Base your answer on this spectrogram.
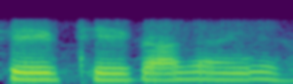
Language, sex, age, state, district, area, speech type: Hindi, female, 60+, Uttar Pradesh, Hardoi, rural, conversation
